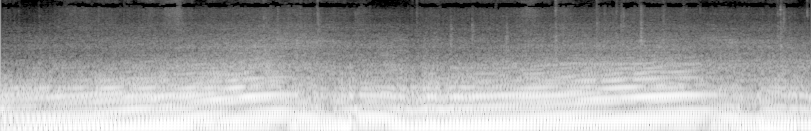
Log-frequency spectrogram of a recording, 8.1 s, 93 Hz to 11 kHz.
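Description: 2020 Subaru WRX STI's turbocharged 2.5-litre flat-four through a Magnaflow Competition catback exhaust, heard from inside the cabin with the windows up, accelerating. The engine note climbs in pitch, drops back about three and a half seconds in, then climbs again and drops back near the end.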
